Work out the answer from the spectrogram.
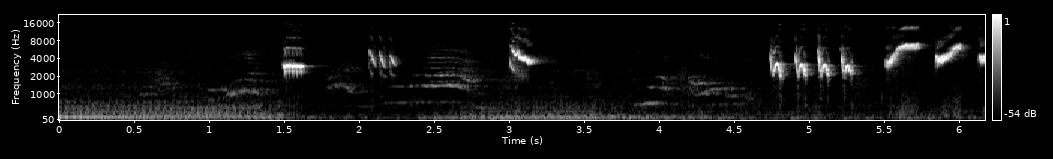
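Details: Asian pied starling (jalak suren) pancingan, a lure to excite a kept bird into singing: sparse chirps and buzzy notes after a low hum, ending in a fast string of loud repeated whistled chirps.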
